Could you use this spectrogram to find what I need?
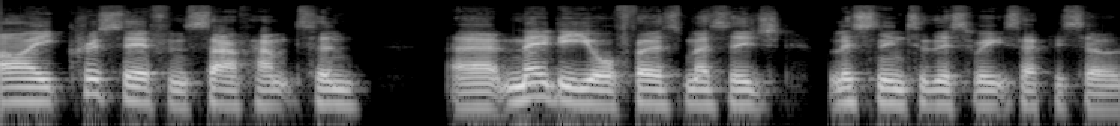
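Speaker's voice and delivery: ordinary talk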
